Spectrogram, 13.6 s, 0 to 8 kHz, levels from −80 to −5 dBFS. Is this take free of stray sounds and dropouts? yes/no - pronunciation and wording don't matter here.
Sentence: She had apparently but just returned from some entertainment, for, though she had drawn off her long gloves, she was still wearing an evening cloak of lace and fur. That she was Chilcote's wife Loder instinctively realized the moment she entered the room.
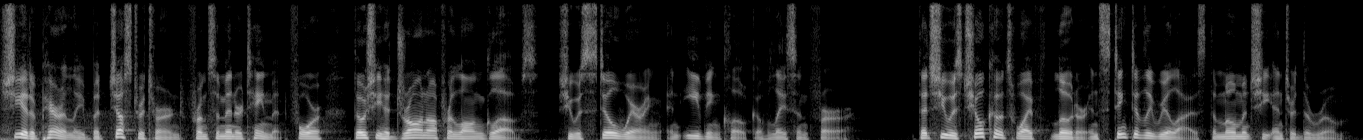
yes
